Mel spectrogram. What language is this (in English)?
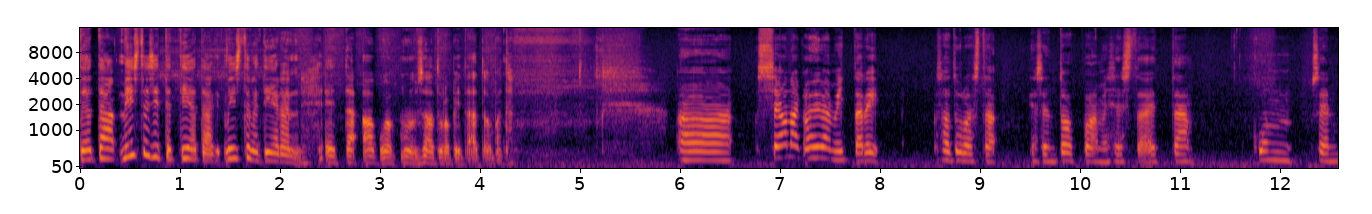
Finnish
